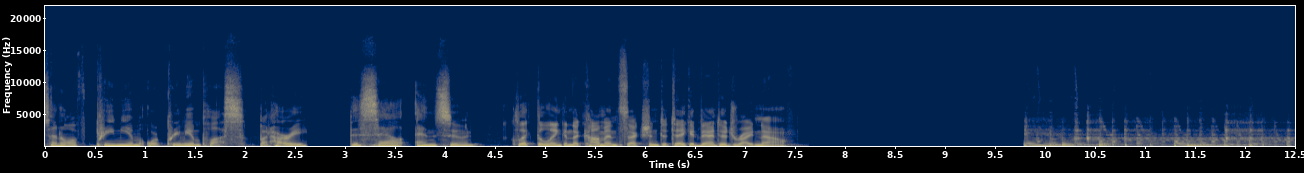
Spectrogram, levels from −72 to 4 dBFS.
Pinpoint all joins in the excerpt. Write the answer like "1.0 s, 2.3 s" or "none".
none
